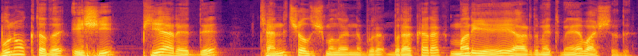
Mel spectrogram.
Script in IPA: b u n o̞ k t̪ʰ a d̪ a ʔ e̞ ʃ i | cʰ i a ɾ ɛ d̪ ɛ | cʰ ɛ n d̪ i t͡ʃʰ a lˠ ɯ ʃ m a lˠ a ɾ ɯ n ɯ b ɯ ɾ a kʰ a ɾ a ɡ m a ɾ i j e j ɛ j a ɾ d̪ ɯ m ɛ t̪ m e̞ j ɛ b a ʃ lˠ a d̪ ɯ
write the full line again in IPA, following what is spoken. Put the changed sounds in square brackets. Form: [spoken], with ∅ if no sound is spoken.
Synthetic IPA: b u n o̞ k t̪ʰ a d̪ a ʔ e̞ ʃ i | [pʰ] i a ɾ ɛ d̪ ɛ | cʰ ɛ n d̪ i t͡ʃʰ a lˠ ɯ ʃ m a lˠ a ɾ ɯ n ɯ b ɯ ɾ a kʰ a ɾ a [k] m a ɾ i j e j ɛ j a ɾ d̪ ɯ m ɛ t̪ m e̞ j ɛ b a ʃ lˠ a d̪ ɯ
